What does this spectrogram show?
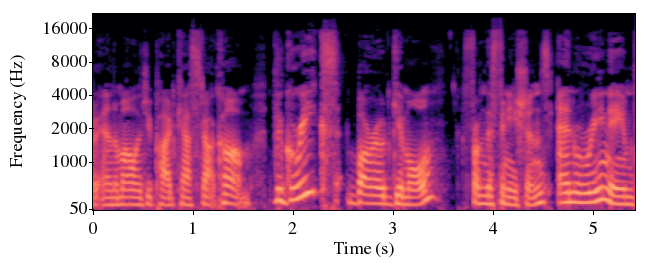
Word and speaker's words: gimel: The third letter of the Phoenician alphabet was gimel, for the sound of the hard G as in gate, gimel.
